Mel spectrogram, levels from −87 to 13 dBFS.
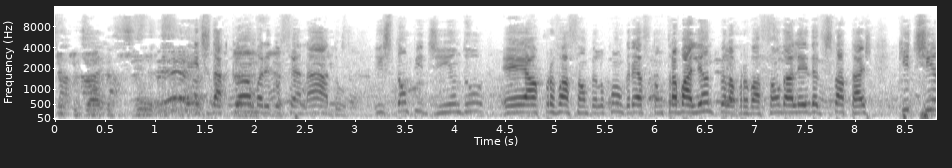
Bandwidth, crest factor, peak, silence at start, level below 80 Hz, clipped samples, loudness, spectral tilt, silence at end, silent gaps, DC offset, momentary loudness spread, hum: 12.5 kHz; 22 dB; -8 dBFS; 0 s; -60 dBFS; under 0.1%; -28 LUFS; -3 dB/octave; 0 s; none; under 0.1%; 14 LU; none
